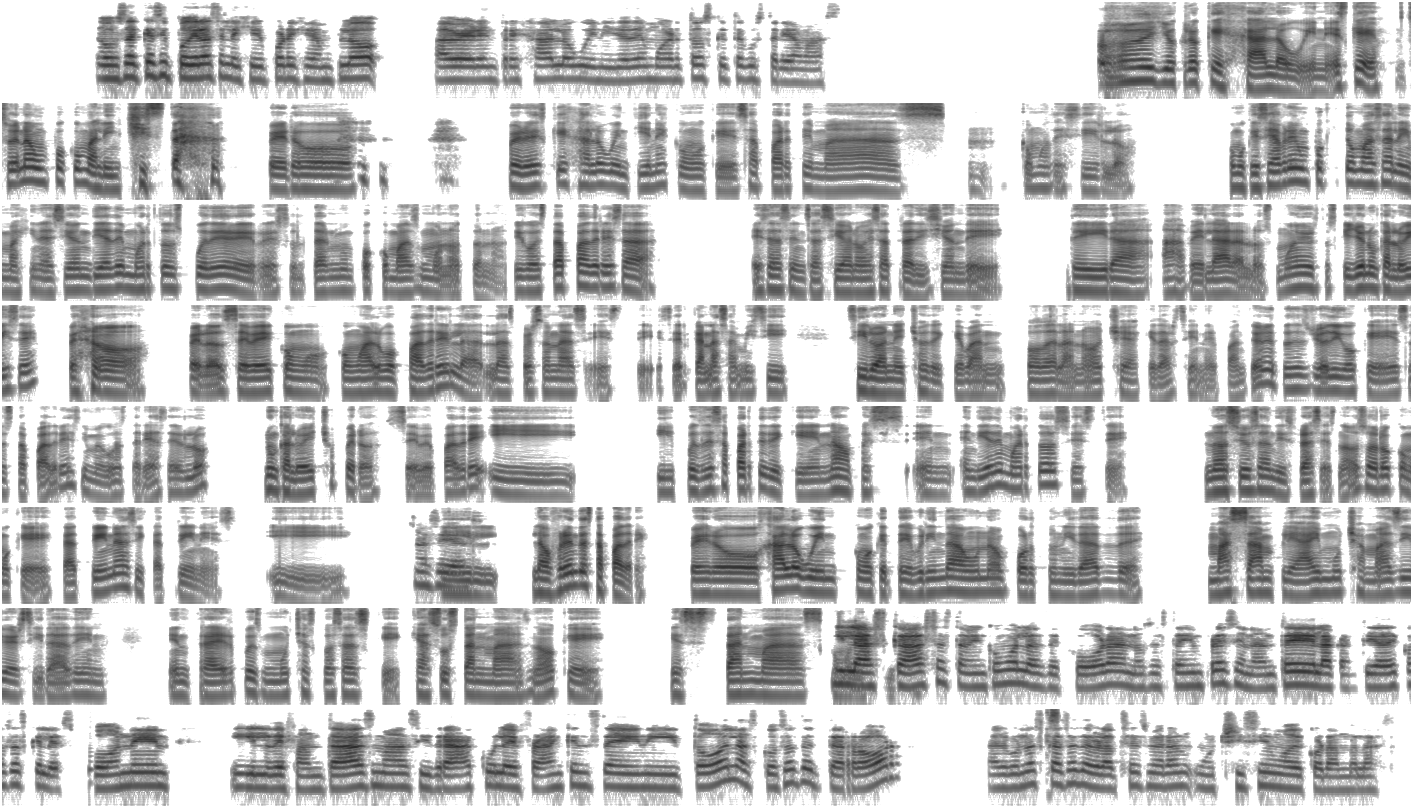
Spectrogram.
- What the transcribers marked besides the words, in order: put-on voice: "¡Ay!"; laughing while speaking: "malinchista"; chuckle; chuckle; other noise
- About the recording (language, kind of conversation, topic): Spanish, podcast, ¿Has cambiado alguna tradición familiar con el tiempo? ¿Cómo y por qué?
